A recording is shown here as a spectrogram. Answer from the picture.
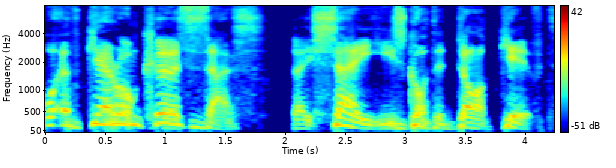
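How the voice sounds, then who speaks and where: Using a put-on character voice, a man speaks at medium pitch and a fairly slow pace with very wide pitch swings. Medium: video game. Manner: blunt, simple.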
